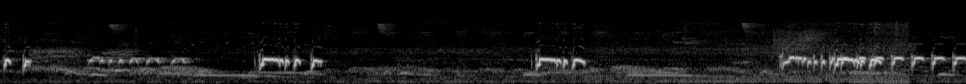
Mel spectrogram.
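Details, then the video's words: Local zebra dove in vigorous song in the Mataram ngepat rhythm. Stuttered cooing phrases repeat at intervals and end in a long run of rapid even notes. Faint background coos and a brief hiss are also heard. "Perkutut lokal gacor IRAMA NGEPAT MATARAM"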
